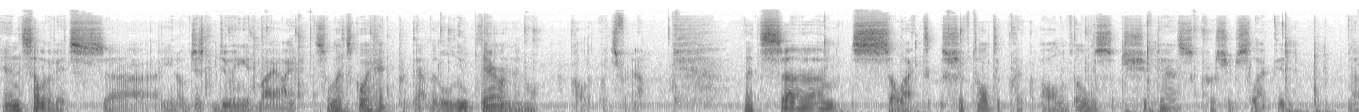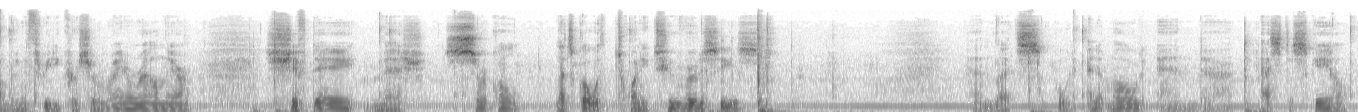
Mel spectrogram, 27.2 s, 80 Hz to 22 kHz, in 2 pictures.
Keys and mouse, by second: 0.3-3.6 middle drag, 4.4 click, 4.4 right click, 4.8 Tab, 8.1 a, 9.4-10.6 right drag, 10.0 click, 11.5 shift+s, 12.8 a, 13.1 Tab, 16.2 shift+a, 19.8 click, 20.7 2, 22.0 middle click, 22.2-23.9 middle drag, 23.9 Tab, 26.0 s.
